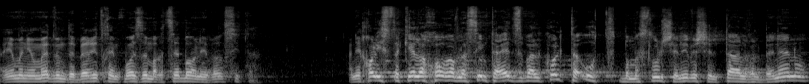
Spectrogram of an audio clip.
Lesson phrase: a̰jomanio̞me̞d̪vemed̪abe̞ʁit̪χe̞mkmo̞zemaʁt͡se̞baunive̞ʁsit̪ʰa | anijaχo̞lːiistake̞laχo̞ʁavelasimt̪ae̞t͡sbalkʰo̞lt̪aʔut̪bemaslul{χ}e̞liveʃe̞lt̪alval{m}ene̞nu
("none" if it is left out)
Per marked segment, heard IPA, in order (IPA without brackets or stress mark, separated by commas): ʃ, b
